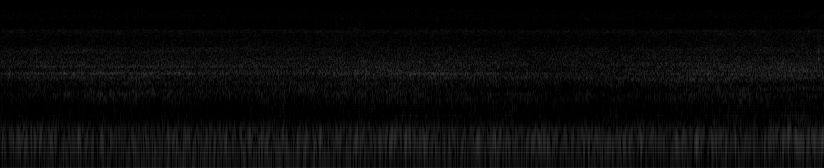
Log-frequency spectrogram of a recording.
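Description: Near silence: room tone, a faint steady hiss with a low hum.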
